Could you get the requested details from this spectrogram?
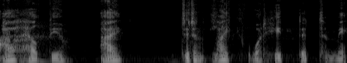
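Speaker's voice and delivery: soft, creepy voice with rage held back. Explaining how a character's voice developed, the speaker demonstrates it in a creepy voice. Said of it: "it slowly became that creepy voice".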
